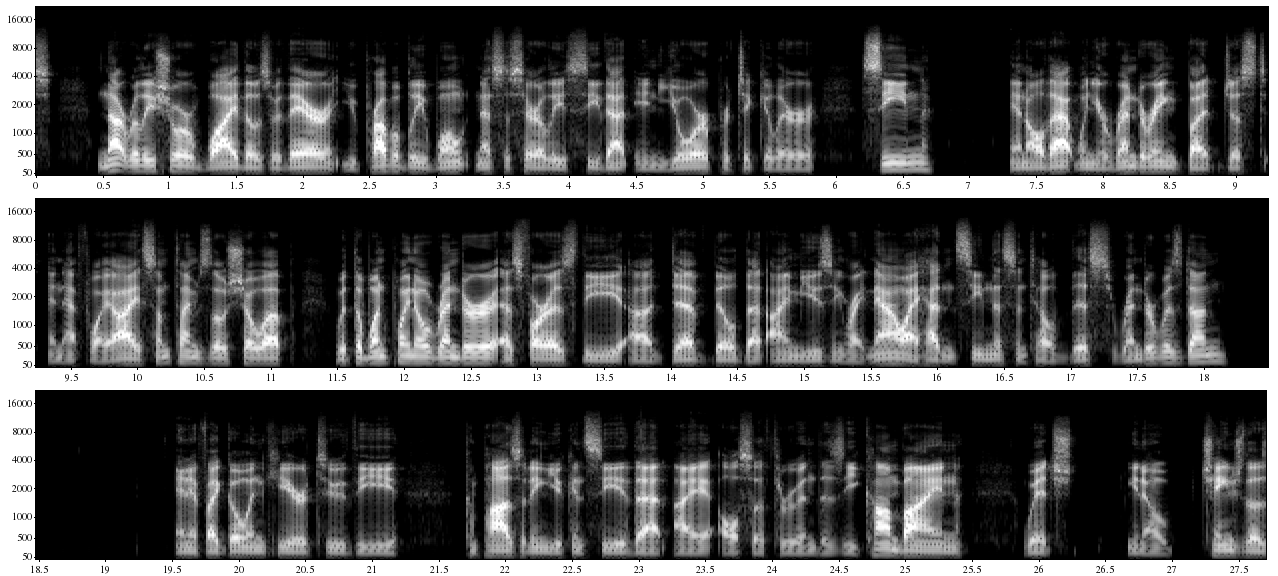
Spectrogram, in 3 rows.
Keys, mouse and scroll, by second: 2.9 middle click, 3.2-7.1 middle drag, 7.5 middle click, 7.8 middle click, 8.0 middle click, 8.3 middle click, 11.1 middle drag, 11.5 middle click, 11.9 middle click, 13.4 middle click, 15.2 middle click, 17.0 middle click, 21.3 click, 22.1 middle click, 22.4 middle click, 22.8 middle click, 23.5-23.9 drag, 24.2 shift+click, 25.1 middle click.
